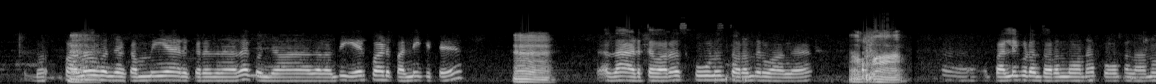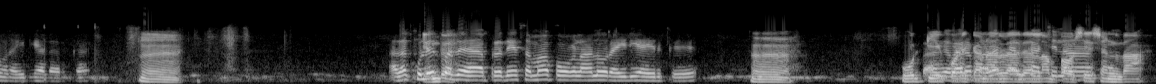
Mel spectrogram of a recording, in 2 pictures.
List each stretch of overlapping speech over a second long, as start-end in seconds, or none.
20.7-22.2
